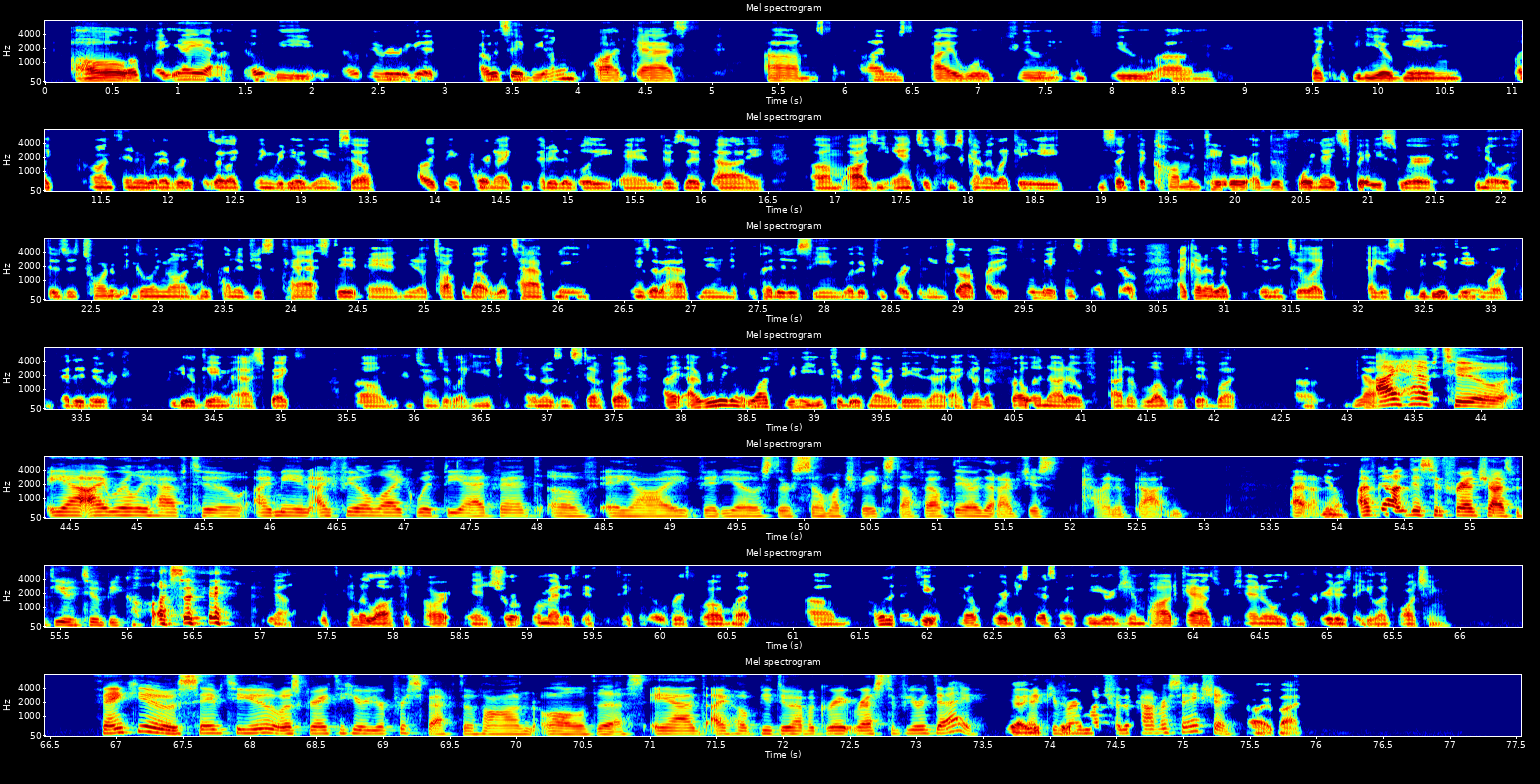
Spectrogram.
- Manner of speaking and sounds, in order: distorted speech; tapping; static; laughing while speaking: "because of it"
- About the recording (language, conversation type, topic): English, unstructured, Which hidden-gem podcasts, channels, or creators are truly worth recommending to everyone?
